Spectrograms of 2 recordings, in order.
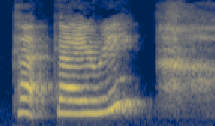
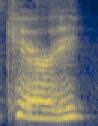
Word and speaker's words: Carrie: Kyrie. I'm sorry. Then I'll just butchered your name. Carrie. It's It is Carrie.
